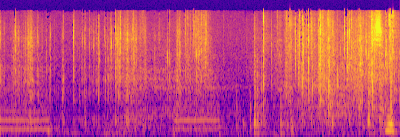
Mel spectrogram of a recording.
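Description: Clear plastic packet of paper lace doilies crinkling and rustling as it is handled, growing louder in the second half.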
